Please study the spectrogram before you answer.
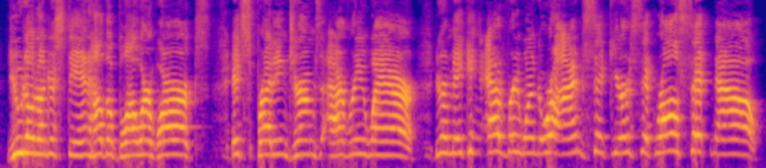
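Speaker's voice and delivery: high-pitched hysterical rant; mock panicked screaming. Stranger ranting at husband about spreading germs, mock hysteria. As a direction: escalate like an imitated germ-phobic alarmist. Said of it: "he starts screaming at Kevin".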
